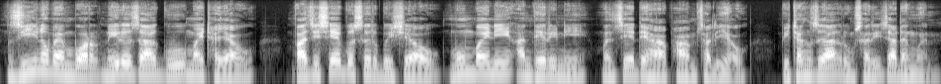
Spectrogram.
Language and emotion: Bodo, neutral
